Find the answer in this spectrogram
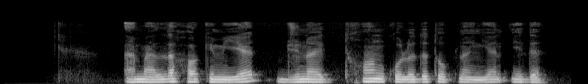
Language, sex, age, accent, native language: Uzbek, male, 25-34, Farg'ona, Uzbek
